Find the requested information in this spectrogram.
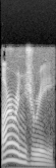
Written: orangerie

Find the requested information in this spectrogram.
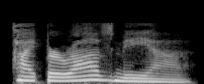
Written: hyperosmia

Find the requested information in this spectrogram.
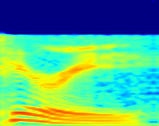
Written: peri

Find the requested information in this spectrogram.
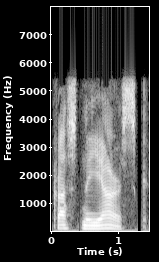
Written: Krasnoyarsk

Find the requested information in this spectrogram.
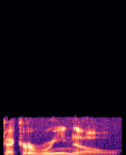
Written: pecorino

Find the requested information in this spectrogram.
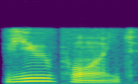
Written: viewpoint

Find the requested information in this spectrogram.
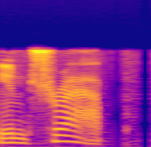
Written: entrap

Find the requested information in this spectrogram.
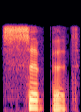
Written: sippet

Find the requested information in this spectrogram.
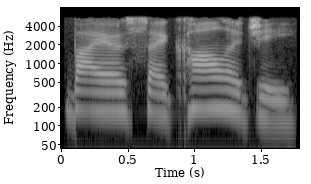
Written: biopsychology

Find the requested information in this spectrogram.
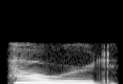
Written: Howard

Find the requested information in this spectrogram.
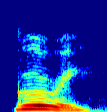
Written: goorie

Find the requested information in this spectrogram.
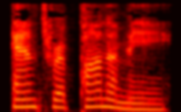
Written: anthroponomist

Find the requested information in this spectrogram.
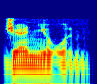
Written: genuine

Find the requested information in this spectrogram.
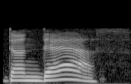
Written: Dundas

